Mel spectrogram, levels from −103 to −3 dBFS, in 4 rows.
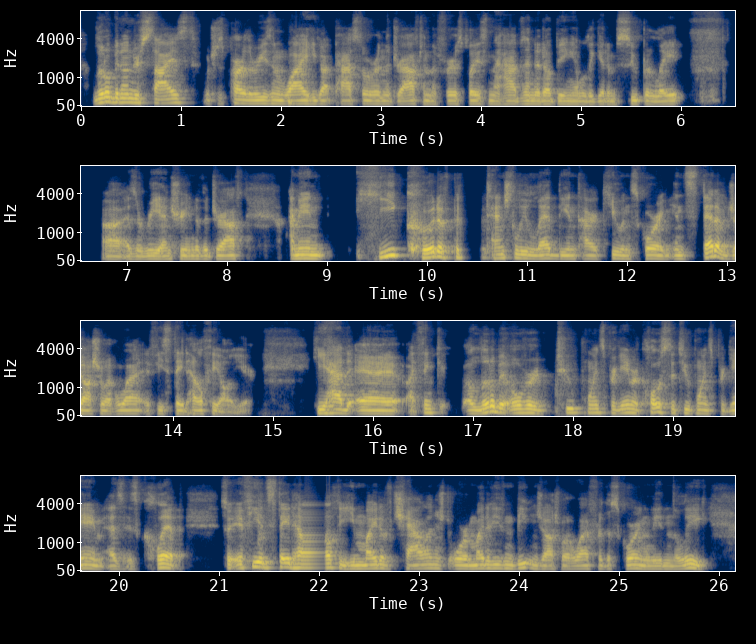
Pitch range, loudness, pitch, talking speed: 100-125 Hz, -23 LUFS, 110 Hz, 250 wpm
